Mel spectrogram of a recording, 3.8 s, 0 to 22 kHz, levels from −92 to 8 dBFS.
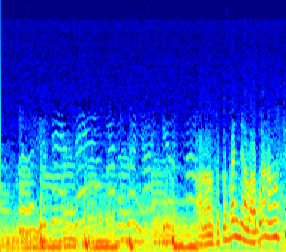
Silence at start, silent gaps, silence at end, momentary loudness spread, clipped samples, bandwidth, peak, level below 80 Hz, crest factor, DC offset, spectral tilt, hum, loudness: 0 s; none; 0 s; 4 LU; under 0.1%; 3 kHz; 0 dBFS; -26 dBFS; 12 dB; 2%; -12.5 dB/octave; none; -14 LUFS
